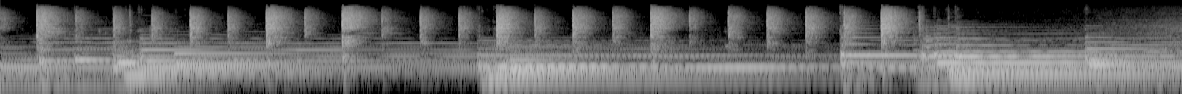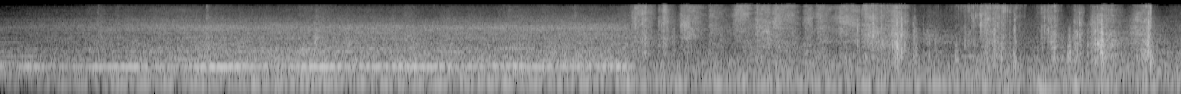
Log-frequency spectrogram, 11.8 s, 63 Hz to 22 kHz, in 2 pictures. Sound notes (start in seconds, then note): 5.8 machinery whirring; 9.1 bag scraping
